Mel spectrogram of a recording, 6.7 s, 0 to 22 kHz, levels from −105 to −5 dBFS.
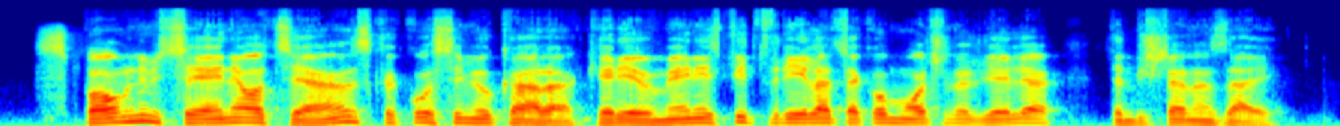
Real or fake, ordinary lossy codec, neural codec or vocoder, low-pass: real; Opus, 16 kbps; none; 14.4 kHz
